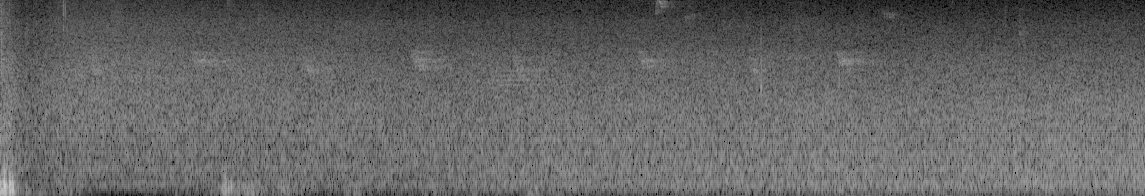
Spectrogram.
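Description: Outdoor ambience: a steady rustle of wind and foliage, with faint high chirps scattered through it. A brief low bump right at the start.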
